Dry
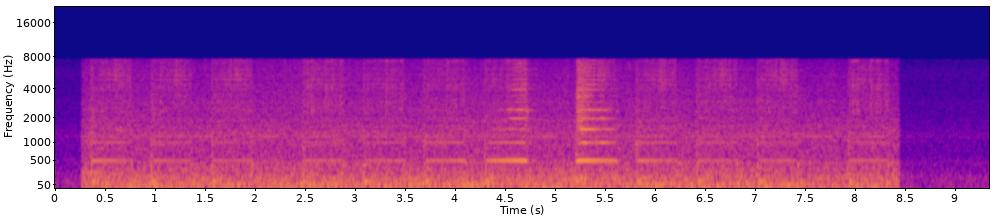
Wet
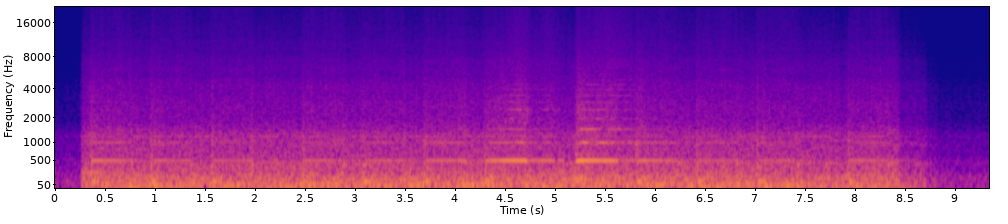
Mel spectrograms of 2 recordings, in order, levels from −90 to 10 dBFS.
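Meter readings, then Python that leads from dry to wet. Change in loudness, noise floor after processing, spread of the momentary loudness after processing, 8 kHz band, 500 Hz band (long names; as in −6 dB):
−2.5 dB, −49 dBFS, 6 LU, can't be measured, −1.0 dB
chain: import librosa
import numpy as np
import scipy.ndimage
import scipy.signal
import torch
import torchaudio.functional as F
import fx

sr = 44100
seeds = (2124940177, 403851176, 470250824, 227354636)

y = scipy.signal.medfilt(x, 25)
y = fx.echo_multitap(y, sr, ms=(275, 382), db=(-10.0, -18.0))
y = fx.slew_limit(y, sr, full_power_hz=89.0)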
